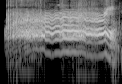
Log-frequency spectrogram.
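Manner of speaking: sharp, high pained cry; pained yell. Retold or imitated. Shot man voicing his stomach, sudden high cry of pain. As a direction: let the gut pain burst out as a cry. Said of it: "my stomach was like".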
